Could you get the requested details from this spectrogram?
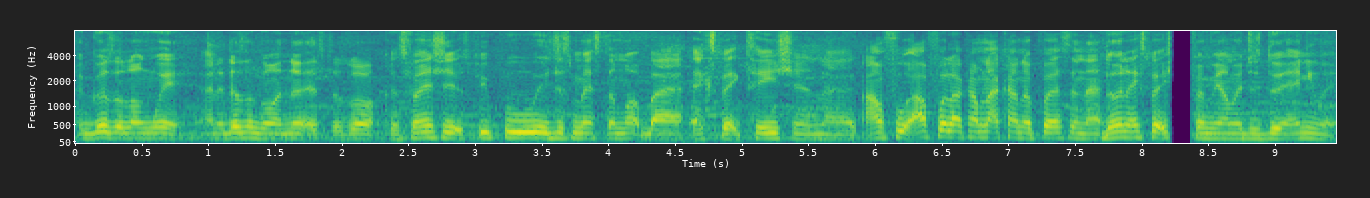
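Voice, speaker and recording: Over light background noise, a man speaks very fast in a monotone, flat intonation, the sound dry with no echo. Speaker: vlogger. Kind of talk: casual vlog chat. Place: shop. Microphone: phone near.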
